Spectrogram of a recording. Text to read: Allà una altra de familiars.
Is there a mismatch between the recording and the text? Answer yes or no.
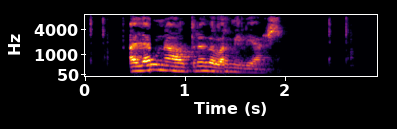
no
